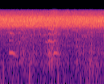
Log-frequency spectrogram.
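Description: A steady high-pitched hiss, with a few faint short tones about half a second and a second in.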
